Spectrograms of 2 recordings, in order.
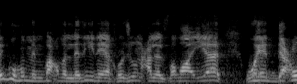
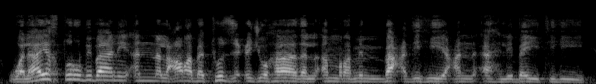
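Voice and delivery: slow, drawn-out quoted text; slow recitation; 5 semitones lower, slower than usual. Acted. Lecturer quoting the sermon to the host, slow recitation. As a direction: read the Imam's words slowly, weighing each.

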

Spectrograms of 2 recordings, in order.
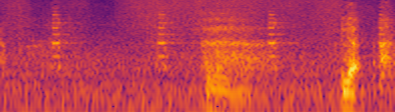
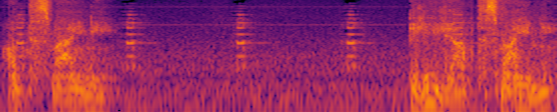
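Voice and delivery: hushed, pleading question; quiet; 11 dB quieter than usual. Acted. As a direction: ask softly into the silence. Asking a silent voice, hushed.

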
